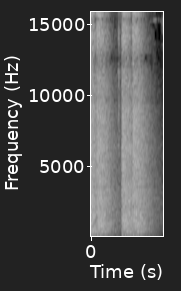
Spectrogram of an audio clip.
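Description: Gunfire at a shooting range, heard as two loud, close, sharp reports about half a second apart, each trailing into a long rumbling decay with no talking.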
